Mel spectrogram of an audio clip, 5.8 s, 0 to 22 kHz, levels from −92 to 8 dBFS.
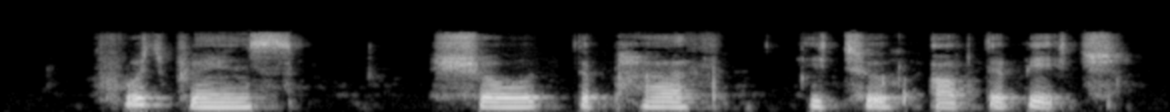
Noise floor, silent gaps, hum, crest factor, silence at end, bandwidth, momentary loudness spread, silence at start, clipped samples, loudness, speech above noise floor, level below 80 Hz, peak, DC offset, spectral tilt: -65 dBFS; none; none; 16 dB; 0.25 s; 7.8 kHz; 9 LU; 0.5 s; under 0.1%; -19 LUFS; 47 dB; -56 dBFS; -2 dBFS; under 0.1%; -5 dB/octave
